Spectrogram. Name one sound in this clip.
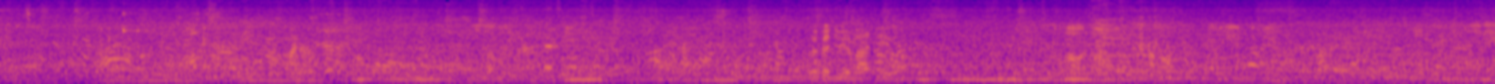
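A large crowd chatters and murmurs all around, close by.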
